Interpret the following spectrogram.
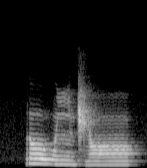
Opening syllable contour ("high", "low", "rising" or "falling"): high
